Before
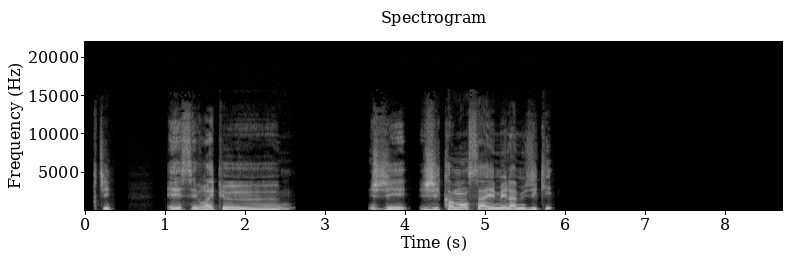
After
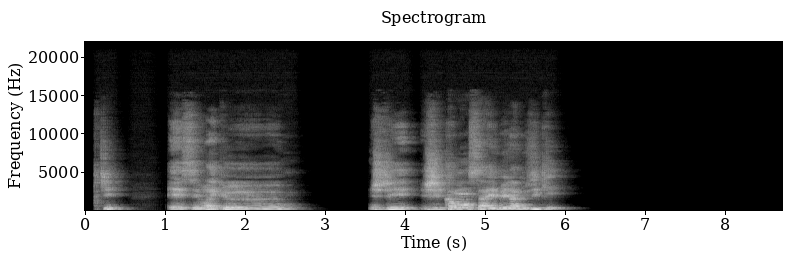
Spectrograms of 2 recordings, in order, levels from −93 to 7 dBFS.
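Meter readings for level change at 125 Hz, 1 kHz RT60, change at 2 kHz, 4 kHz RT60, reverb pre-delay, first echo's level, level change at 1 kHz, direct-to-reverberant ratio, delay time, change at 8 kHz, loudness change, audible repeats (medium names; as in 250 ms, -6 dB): +11.0 dB, 0.45 s, +10.0 dB, 0.45 s, 23 ms, no echo, +10.0 dB, -5.5 dB, no echo, +8.0 dB, +9.0 dB, no echo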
